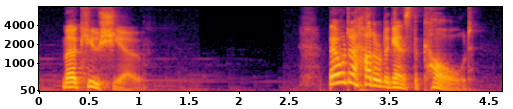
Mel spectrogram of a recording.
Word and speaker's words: Mercutio: It's pronounced Mercutio.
